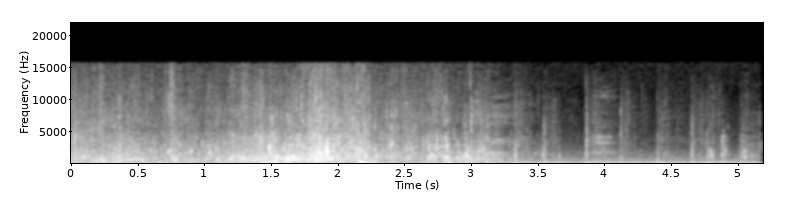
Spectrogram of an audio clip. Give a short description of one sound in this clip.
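Footsteps splash through shallow water and then thud on the ground.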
